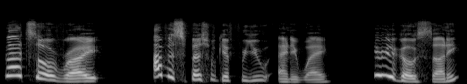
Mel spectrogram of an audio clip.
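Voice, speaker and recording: A performer voicing a lanky skeleton Pumpkin King from an animated musical, grandiose, excitable and melodramatic, with sweeping theatrical delivery. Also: medium pitch, moderate pace, no echo, highs cut off. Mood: excited. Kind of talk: fan re-recording of animated musical film lines.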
